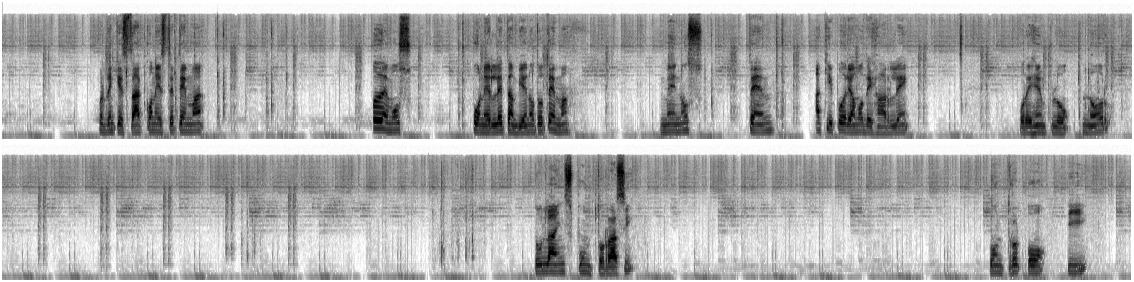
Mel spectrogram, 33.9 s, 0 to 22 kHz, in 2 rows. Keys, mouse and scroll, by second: 0.0-33.8 typing, 1.6 Down, 1.9 Up, 2.4 Down, 2.7 Up, 3.0 Down, 3.4 Up, 4.0 Down, 4.7 Up, 10.0 Escape, 30.8 ctrl+o, 31.6 Return.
